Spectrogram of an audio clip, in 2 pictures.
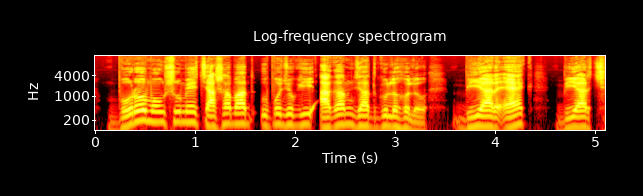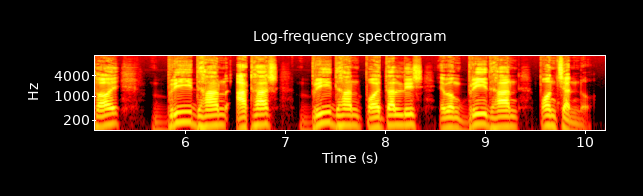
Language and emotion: Bengali, neutral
